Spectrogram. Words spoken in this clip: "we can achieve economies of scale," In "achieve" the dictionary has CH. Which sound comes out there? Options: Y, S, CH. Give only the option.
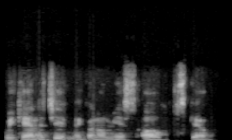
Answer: CH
